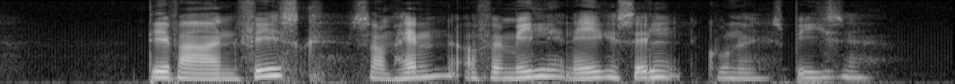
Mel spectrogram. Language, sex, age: Danish, male, 48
